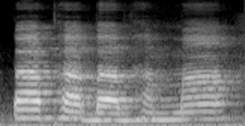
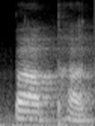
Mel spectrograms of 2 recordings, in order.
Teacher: प फ ब भ म जब हम बोलेंगे तो ओठ जो है, प फ, तो ओठ आपस में स्पर्श होते हैं, इसलिए इनको हम स्पर्श व्यंजन कहते हैं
